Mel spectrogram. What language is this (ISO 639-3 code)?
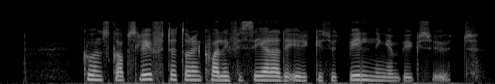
swe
